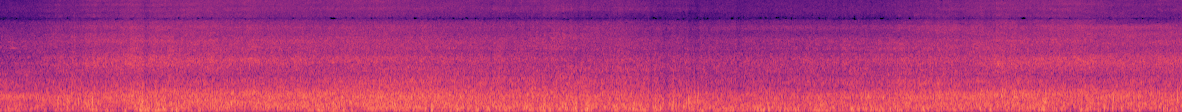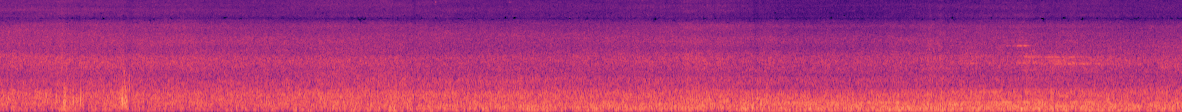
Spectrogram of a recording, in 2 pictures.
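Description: Heavy, storm-driven sea surf breaking and washing over a rocky, eroding shore, a steady wash of waves with wind buffeting the microphone.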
